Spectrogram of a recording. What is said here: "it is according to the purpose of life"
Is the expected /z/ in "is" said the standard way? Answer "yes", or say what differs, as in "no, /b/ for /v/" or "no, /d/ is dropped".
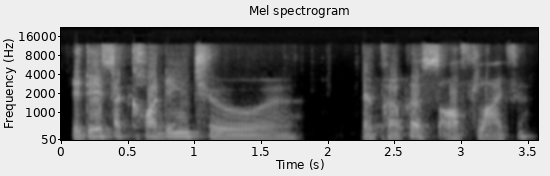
no, /s/ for /z/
